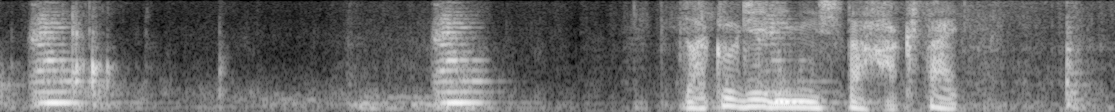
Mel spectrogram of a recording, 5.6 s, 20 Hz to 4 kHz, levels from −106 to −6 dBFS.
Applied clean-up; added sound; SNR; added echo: neural separator model SepFormer DNS4.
